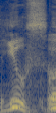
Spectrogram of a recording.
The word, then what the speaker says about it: Yuso: Menos mi apellido. – No, la puta, ¿te das cuenta? – Es ¿cómo es? – Yuso. Con Yuso. Latina.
